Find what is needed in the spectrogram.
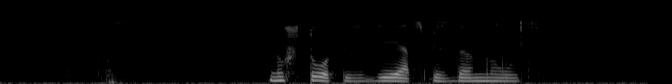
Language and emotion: Russian, angry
